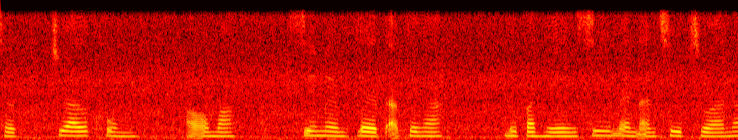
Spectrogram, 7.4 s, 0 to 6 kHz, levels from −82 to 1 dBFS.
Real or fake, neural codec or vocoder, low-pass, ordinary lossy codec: real; none; 5.4 kHz; none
